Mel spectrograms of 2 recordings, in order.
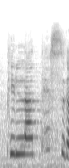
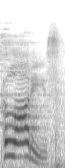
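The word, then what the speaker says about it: Pilates: 강세가 두 번째 음절에 있고. 필라테스가 아니라 플라티즈였죠?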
